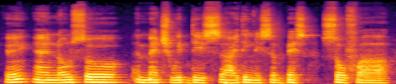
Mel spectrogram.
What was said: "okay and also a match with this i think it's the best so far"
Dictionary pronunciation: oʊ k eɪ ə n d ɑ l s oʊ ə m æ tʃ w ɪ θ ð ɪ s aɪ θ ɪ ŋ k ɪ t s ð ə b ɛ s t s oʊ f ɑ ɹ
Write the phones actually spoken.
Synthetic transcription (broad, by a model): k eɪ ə n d ɑ l s oʊ ə m æ tʃ w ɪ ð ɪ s aɪ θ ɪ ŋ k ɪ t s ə b ɛ s t s oʊ f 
